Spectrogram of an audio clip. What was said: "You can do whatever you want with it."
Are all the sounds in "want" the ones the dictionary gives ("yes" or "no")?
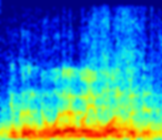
yes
